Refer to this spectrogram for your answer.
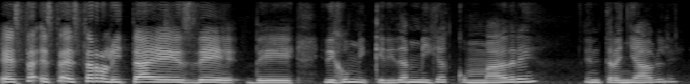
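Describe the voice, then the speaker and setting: A woman's voice: on the high side, normal speed. A Mexican woman, a singer and podcast guest, telling stories casually and acting out voices and sound effects.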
